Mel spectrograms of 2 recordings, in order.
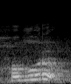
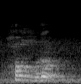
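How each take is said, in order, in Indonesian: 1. Bunyi vokal u terdengar di antara m dan r. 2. Tidak ada vokal yang terdengar di antara m dan r. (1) "Jangan dibaca humuru ya" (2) "dibacanya dengan mimnya itu diberikan sukun"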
